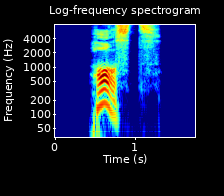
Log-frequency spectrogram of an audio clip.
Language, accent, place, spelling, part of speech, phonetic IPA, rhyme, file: German, Germany, Berlin, Horsts, noun, [hɔʁst͡s], -ɔʁst͡s, De-Horsts.ogg
- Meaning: genitive singular of Horst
